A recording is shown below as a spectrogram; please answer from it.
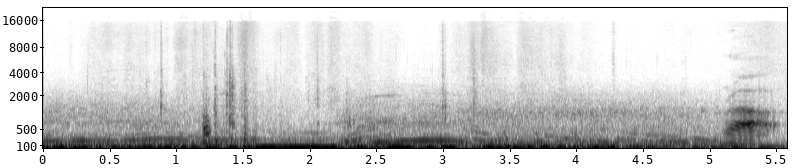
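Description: A 2022 Porsche Taycan GTS electric car slides and spins out, giving a steady loud low rumble with swelling drive whine and tyre noise throughout, while a person talks over it.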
